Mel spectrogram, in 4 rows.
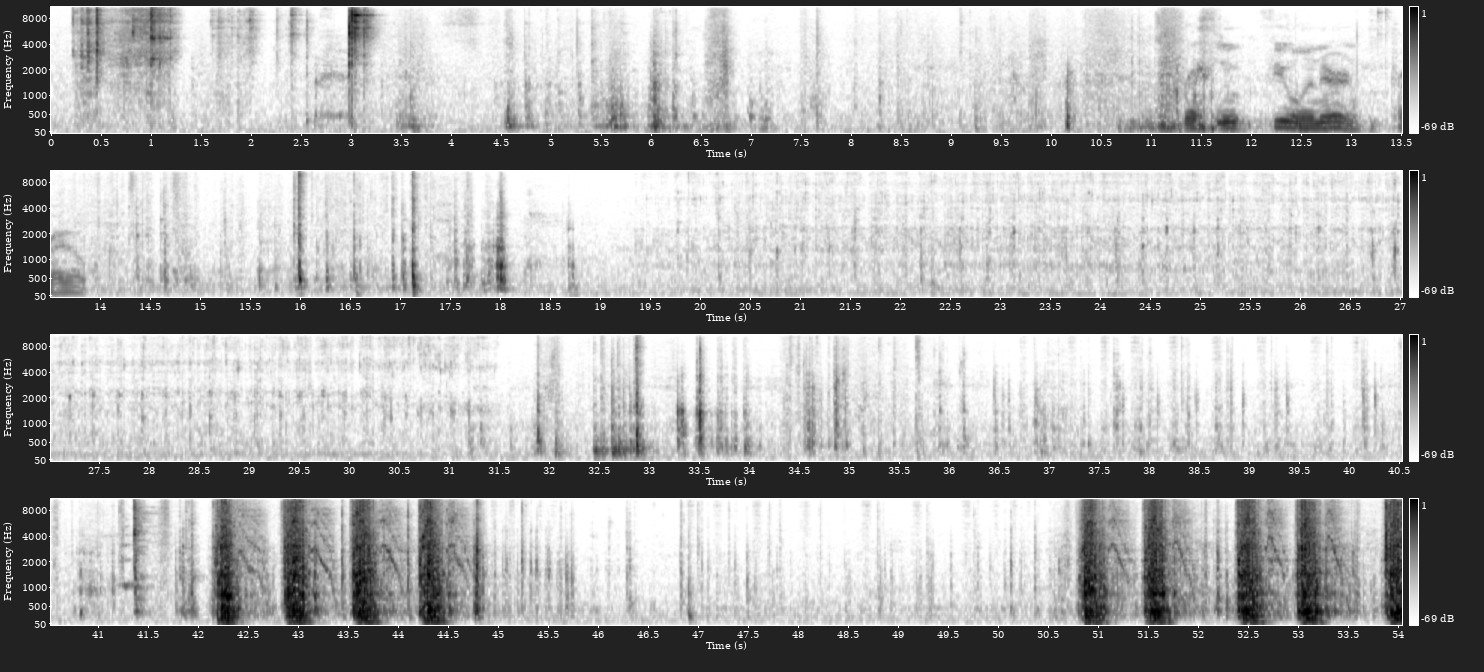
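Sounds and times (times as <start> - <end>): fuel being poured: 19.3 - 31.7
recoil starter pulls: 41.3 - 45.0, 50.7 - 54.0.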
